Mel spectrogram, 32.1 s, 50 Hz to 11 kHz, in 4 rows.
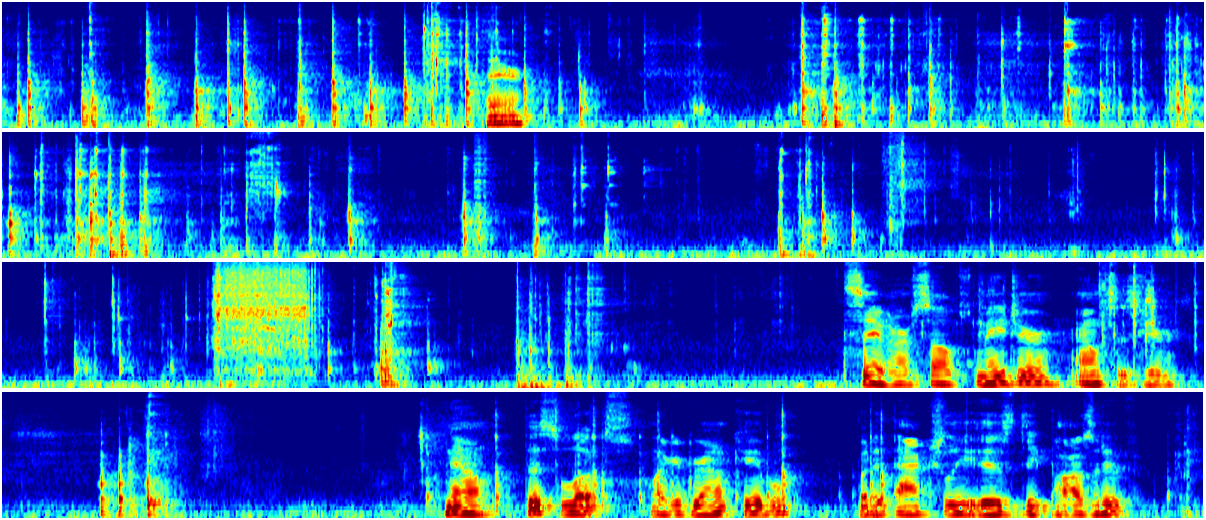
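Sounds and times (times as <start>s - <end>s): small parts clicking and rattling: 5.2s - 18.9s.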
